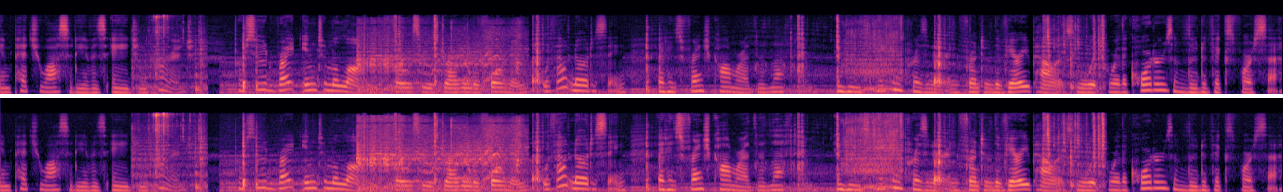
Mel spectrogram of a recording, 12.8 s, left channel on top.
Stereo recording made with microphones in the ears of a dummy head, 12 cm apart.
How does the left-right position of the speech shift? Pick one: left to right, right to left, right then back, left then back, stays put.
right then back.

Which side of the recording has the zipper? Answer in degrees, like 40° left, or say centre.
40° right.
